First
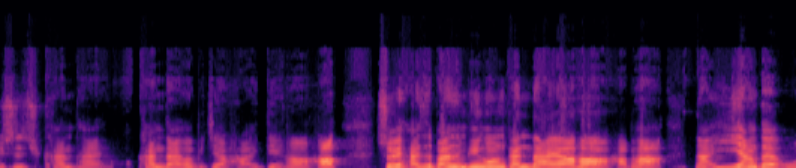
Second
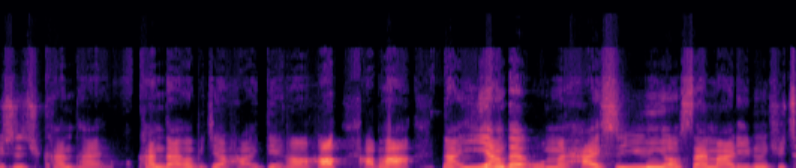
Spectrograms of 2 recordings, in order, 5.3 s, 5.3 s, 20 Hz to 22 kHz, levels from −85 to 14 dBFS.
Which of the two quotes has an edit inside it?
second; 1 cut; at 2.4 s

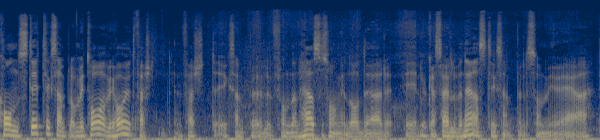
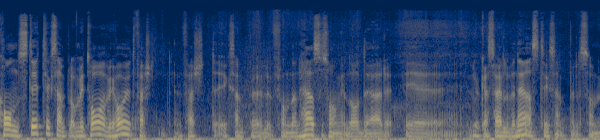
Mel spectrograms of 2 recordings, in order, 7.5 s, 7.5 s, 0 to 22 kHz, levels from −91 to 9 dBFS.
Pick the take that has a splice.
first; 1 cut; at 5.2 s

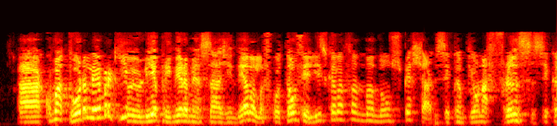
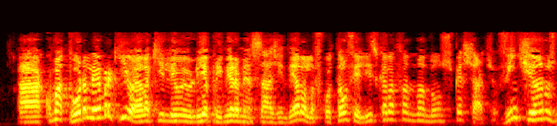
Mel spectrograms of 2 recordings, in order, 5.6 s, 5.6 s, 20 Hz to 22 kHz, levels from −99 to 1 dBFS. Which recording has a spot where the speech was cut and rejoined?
first; 2 cuts; at 1.3 s, 4.4 s

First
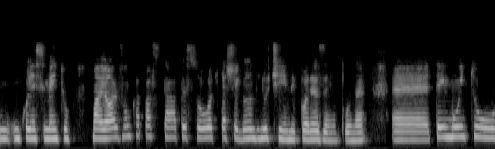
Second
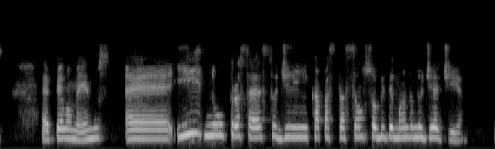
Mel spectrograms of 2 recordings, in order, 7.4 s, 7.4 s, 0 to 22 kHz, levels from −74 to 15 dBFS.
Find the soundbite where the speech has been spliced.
first; 1 cut; at 5.8 s

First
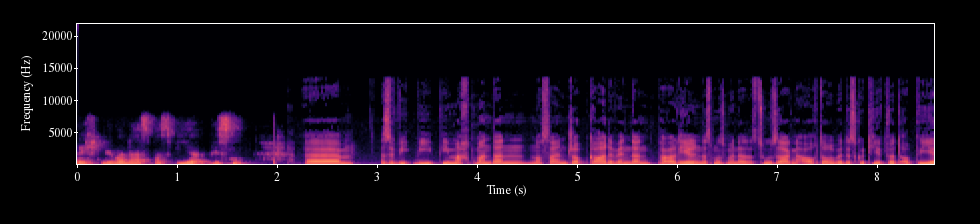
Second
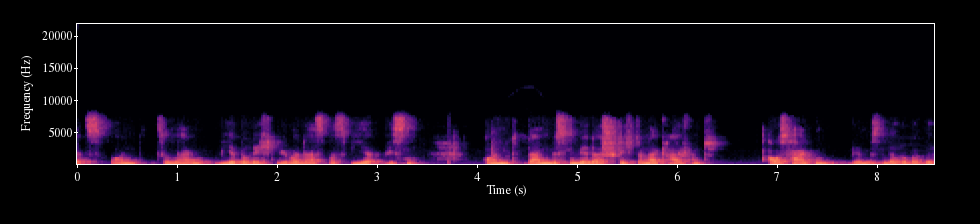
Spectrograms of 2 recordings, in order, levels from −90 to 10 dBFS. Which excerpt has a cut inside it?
first; 1 cut; at 2.1 s

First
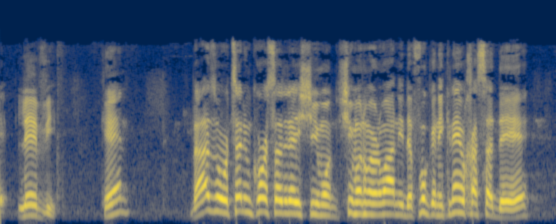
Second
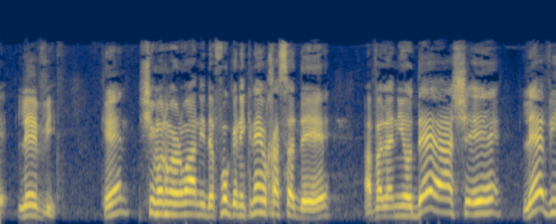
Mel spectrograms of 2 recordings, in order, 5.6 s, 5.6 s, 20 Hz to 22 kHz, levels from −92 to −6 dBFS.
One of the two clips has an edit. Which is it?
second; 1 cut; at 1.4 s

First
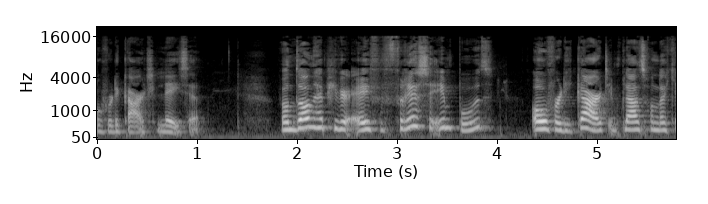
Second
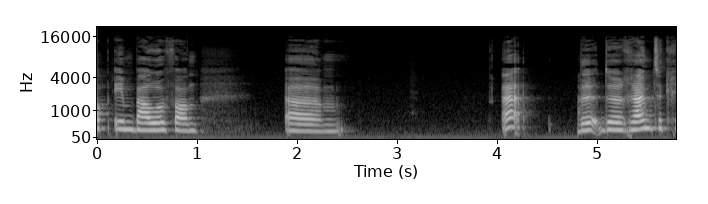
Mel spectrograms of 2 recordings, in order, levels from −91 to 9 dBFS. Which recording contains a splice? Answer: second; 1 cut; at 4.8 s

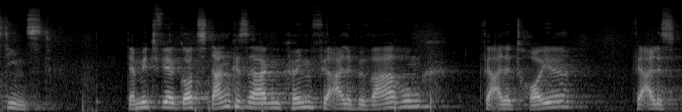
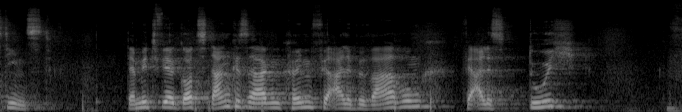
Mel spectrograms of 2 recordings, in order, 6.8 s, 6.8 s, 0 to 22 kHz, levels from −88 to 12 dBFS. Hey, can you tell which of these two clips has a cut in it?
second; 1 cut; at 4.5 s

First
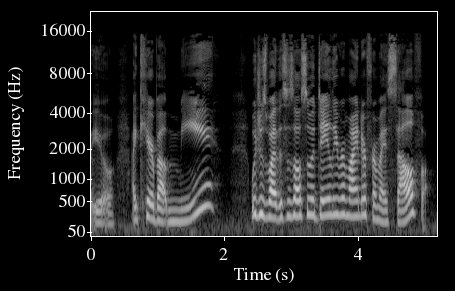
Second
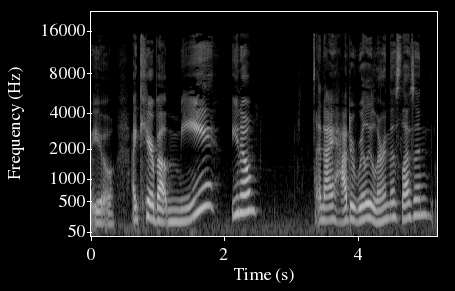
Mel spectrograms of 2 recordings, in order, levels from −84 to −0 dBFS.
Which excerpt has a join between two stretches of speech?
second; 1 cut; at 2.0 s

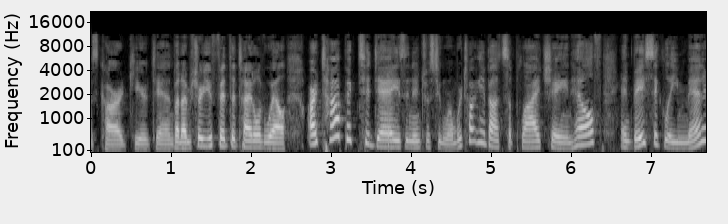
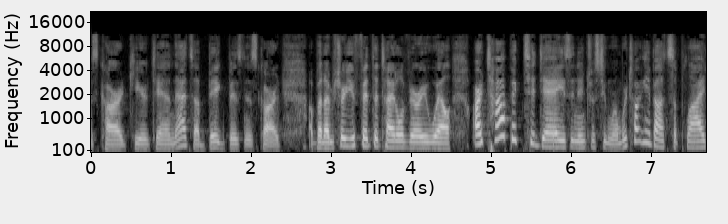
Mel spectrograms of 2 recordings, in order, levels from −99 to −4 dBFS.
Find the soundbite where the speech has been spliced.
first; 2 cuts; at 1.0 s, 2.2 s

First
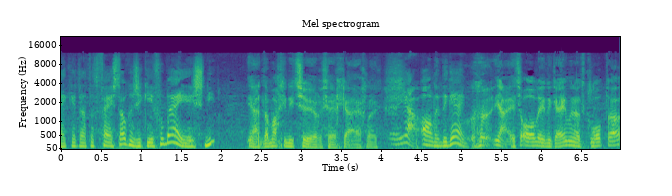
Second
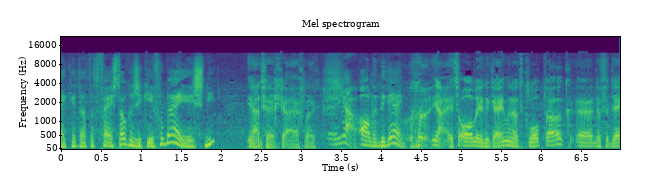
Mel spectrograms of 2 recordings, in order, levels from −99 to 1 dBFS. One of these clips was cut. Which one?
second; 1 cut; at 2.5 s

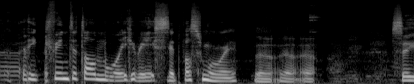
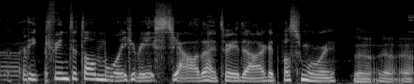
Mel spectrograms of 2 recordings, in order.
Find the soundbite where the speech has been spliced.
first; 1 cut; at 1.7 s

